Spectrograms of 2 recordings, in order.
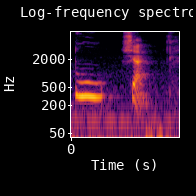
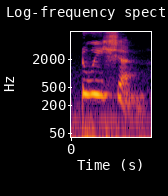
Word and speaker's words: tuition: No, it's not tuition, it's tuition, tuition, tuition, okay.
